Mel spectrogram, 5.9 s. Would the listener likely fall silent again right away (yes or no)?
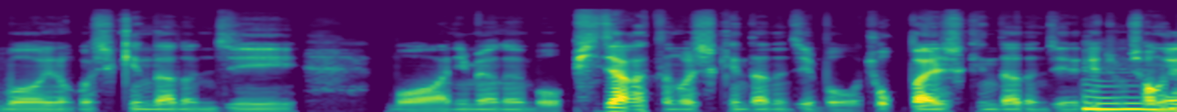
yes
